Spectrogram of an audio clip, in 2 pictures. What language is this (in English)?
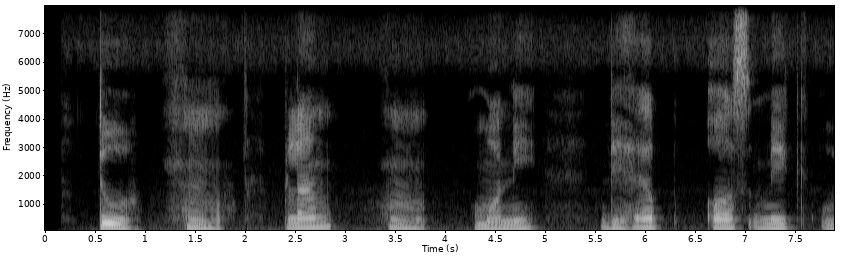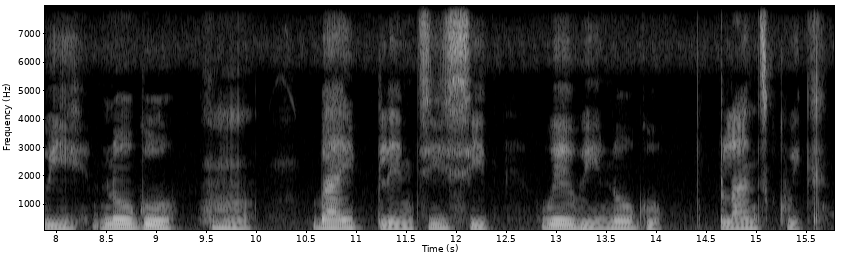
Nigerian Pidgin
